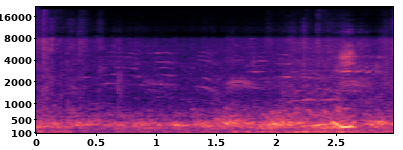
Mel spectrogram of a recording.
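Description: A domestic pigeon coos softly in short low bursts near the end, set against a steady background hum.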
